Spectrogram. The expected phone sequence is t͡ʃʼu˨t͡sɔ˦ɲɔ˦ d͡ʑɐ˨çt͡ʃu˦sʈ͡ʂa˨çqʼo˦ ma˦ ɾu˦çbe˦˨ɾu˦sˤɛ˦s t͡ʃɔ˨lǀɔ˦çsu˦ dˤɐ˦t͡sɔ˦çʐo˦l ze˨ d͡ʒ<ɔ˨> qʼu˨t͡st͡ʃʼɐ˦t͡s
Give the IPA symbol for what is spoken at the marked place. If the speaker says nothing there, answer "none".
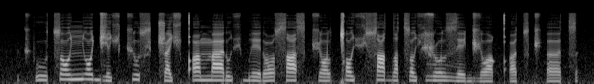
ɔ˨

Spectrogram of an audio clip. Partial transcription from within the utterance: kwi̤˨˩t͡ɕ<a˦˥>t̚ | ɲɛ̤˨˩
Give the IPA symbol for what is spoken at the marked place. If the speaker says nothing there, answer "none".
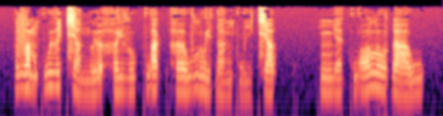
a˦˥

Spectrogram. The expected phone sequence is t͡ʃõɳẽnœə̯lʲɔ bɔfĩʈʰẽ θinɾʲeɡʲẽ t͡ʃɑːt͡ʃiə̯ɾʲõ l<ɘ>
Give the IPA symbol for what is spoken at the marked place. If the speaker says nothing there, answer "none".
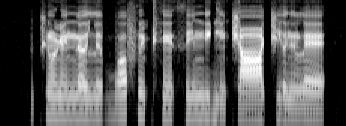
ɛ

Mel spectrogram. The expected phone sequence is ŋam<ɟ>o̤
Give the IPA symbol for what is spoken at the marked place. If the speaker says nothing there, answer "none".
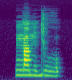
ɟ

